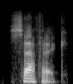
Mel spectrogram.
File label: "Sapphic", American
